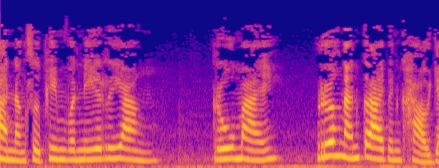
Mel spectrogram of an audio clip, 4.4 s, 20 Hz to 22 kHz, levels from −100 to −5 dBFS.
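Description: Throughout the speech, nothing sounds above 14.5 kHz and a plainly audible watery swirl persists, likely MP3 compression starved of bits, consistent with about 40 kbps.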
